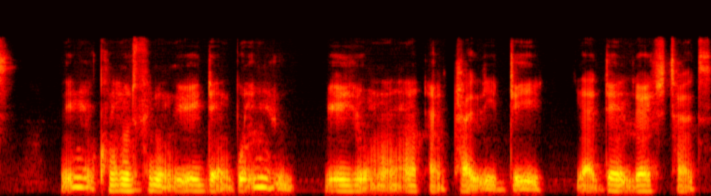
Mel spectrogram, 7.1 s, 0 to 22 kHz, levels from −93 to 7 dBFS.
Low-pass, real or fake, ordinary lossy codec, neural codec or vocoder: 9.9 kHz; fake; none; autoencoder, 22.05 kHz, a latent of 192 numbers a frame, VITS, trained on one speaker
